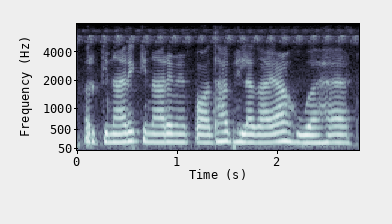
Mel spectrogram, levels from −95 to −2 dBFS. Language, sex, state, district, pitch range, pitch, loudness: Hindi, female, Jharkhand, Palamu, 185-205 Hz, 195 Hz, -14 LUFS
